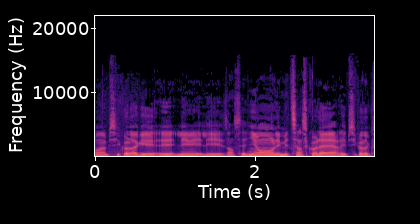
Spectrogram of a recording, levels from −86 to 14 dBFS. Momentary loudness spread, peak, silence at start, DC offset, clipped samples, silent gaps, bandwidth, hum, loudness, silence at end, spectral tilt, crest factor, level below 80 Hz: 4 LU; -10 dBFS; 0 s; under 0.1%; under 0.1%; none; 16 kHz; none; -24 LUFS; 0 s; -5.5 dB/octave; 12 dB; -52 dBFS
